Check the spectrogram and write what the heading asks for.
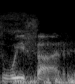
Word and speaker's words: Huizar: It's it's Weesar.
